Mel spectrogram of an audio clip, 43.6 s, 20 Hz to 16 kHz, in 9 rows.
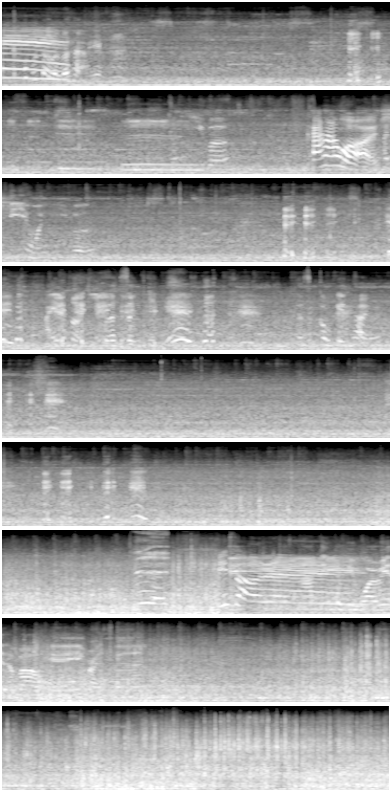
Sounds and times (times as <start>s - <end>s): Car: 0.0s - 43.6s.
